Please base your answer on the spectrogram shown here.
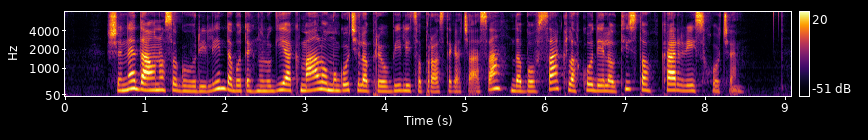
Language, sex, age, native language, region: Slovenian, female, 18-29, Slovenian, Savinja region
